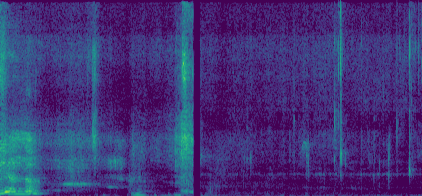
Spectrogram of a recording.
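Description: Faint chewing with small crunches and clicks, close to the microphone: someone eating snacks.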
